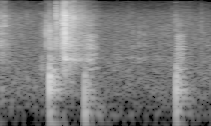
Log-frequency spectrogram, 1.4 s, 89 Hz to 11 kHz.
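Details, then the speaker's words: Abu Cardinal Bronco 4 / Max 4 spinning reel after reassembly: a few crisp, sharp snaps and clicks as the bail arm flips over cleanly; reel in working order. "there you go the bell arm snaps over quite nicely and this is now for working order"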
